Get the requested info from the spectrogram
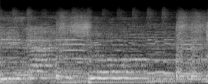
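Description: Children's choir singing a slow song in unison over held instrumental notes.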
